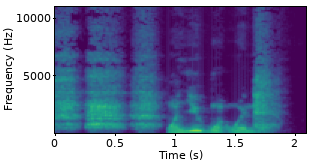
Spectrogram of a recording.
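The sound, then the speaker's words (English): A voice imitates heavy breathing from physical exertion: a few loud, breathy exhalations, then strained, voiced gasps and pants that rise and fall in quick succession. “When we're breathing like that and you're exerting yourself like that”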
